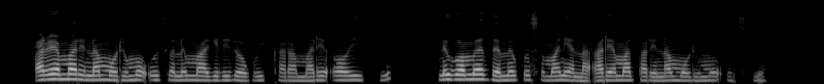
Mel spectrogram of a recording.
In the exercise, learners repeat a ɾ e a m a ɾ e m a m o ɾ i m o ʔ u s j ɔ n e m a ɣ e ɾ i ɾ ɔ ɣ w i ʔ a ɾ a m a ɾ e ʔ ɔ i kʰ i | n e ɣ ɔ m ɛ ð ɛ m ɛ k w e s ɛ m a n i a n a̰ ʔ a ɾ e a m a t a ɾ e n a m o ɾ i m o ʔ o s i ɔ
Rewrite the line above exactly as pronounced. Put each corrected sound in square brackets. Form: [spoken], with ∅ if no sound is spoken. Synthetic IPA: a ɾ e a m a ɾ e [n] a m o ɾ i m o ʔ [o] s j ɔ n e m a ɣ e ɾ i ɾ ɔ ɣ w i [k] a ɾ a m a ɾ e ʔ ɔ i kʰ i | n e ɣ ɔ m ɛ ð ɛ m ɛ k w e s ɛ m a n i a n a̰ ʔ a ɾ e a m a t a ɾ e n a m o ɾ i m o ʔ o s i ɔ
